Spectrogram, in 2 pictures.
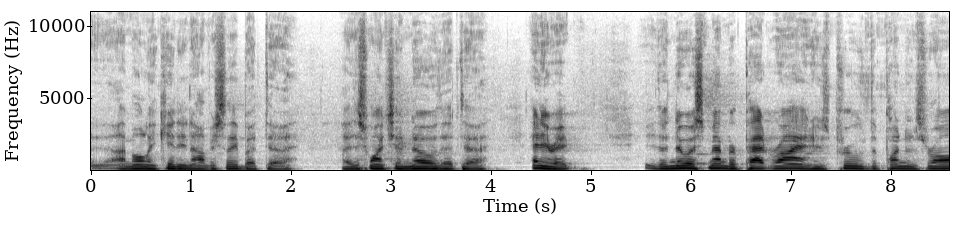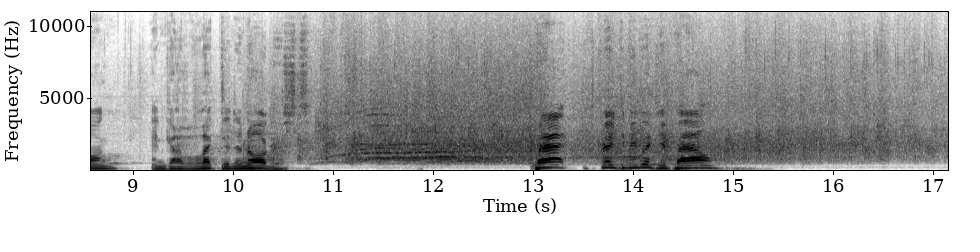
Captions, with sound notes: I'm only kidding, obviously. But I just want you to know that -- at any rate -- And the newest member, Pat Ryan, who's proved the pundits wrong and got elected in August. (Applause.) Pat, it's great to be with you, pal.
